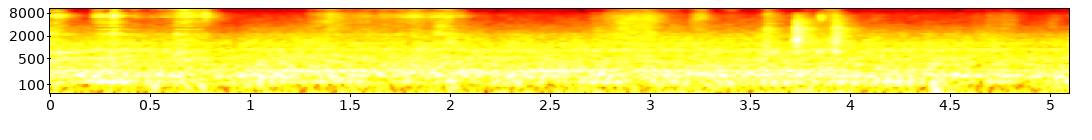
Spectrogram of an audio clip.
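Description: A ceramic plate clinks as it is set down on a hard table.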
